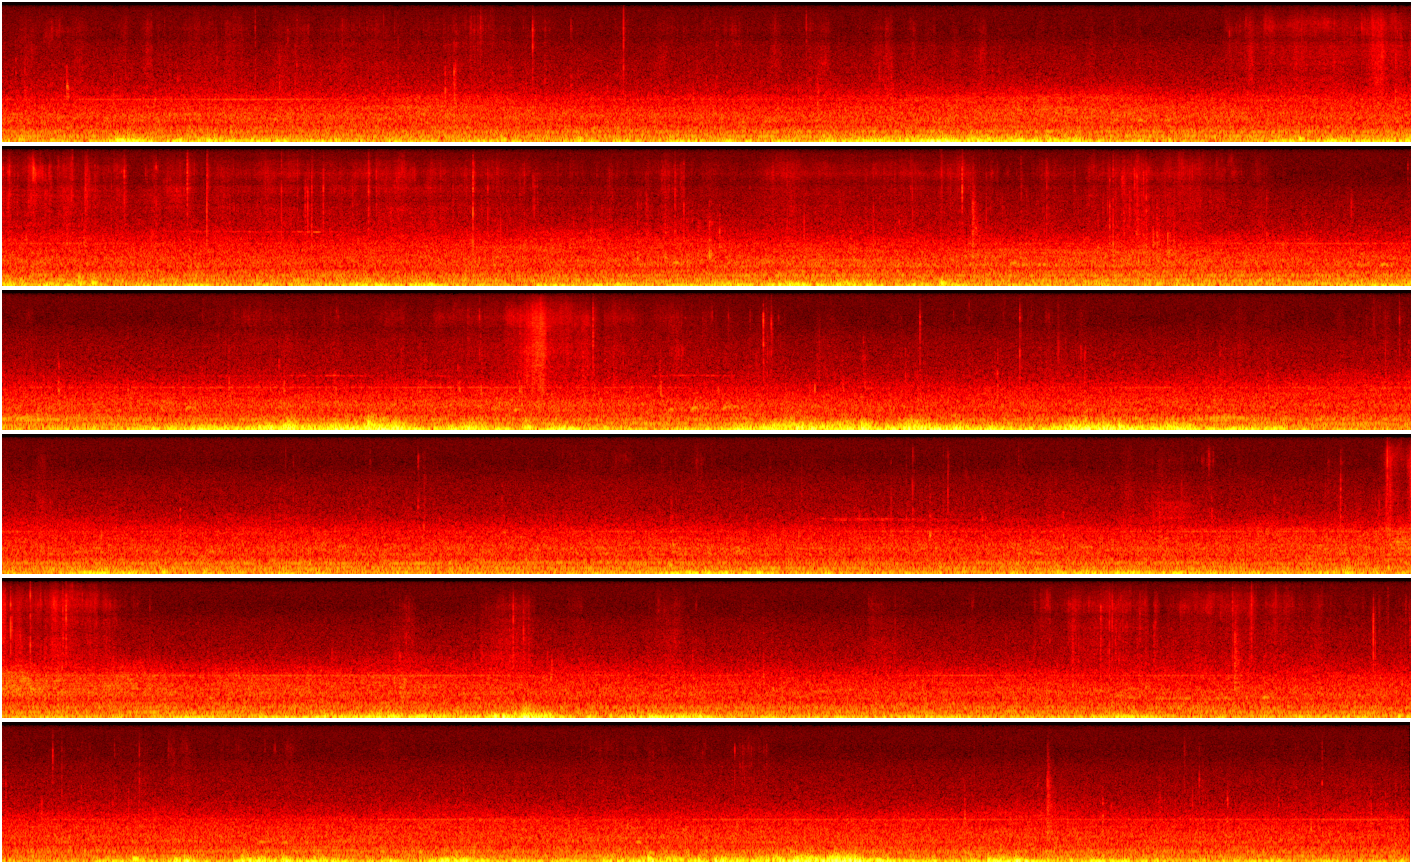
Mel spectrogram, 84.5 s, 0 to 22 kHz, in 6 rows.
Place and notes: {"title": "Poznan, balcony - wild boars", "date": "2012-12-11 00:04:00", "description": "a few wild boars churning in the ground, treading dry bushes and slurping in the field in the middle of the night. also an unidentified, modulated, sine sound/whine.", "latitude": "52.46", "longitude": "16.90", "timezone": "Europe/Warsaw"}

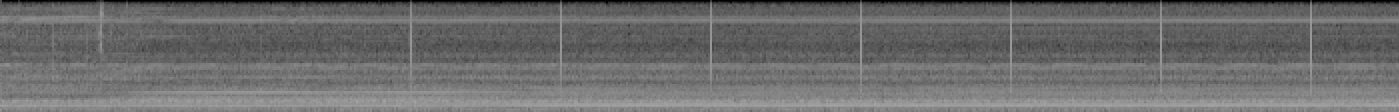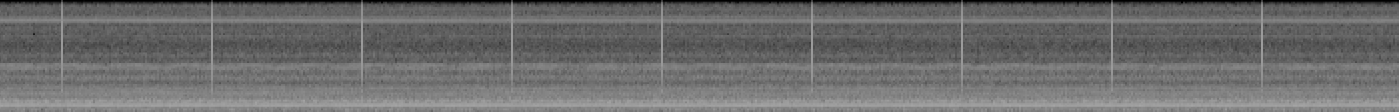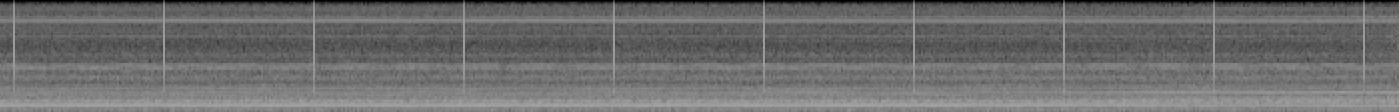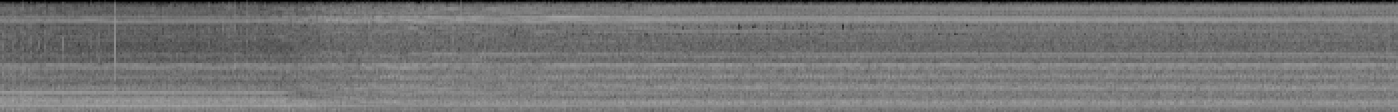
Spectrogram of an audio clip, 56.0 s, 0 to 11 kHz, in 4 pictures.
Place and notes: {"title": "Staverton Park, Woodbridge, Suffolk UK - water pump", "date": "2022-05-02 16:33:00", "description": "water pump house in Staverton Park\nMarantz PMD620", "latitude": "52.11", "longitude": "1.44", "altitude": "4", "timezone": "Europe/London"}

